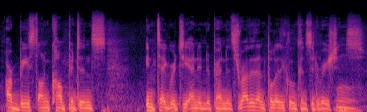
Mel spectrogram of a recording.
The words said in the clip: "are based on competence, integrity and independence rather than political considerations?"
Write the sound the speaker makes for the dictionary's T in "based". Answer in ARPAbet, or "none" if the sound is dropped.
T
